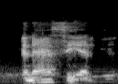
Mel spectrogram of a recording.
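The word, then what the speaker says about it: Minasian: And the Angels just got rid of uh Manasian. Am I saying it right? The Angels GM. Manassian.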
